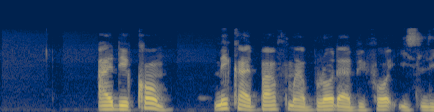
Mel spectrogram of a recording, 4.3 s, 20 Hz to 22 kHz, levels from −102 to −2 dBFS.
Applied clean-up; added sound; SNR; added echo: none; none; none; none.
